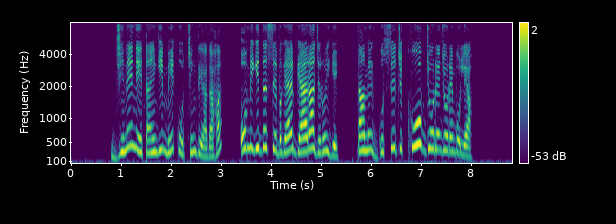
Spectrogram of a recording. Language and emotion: Dogri, angry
